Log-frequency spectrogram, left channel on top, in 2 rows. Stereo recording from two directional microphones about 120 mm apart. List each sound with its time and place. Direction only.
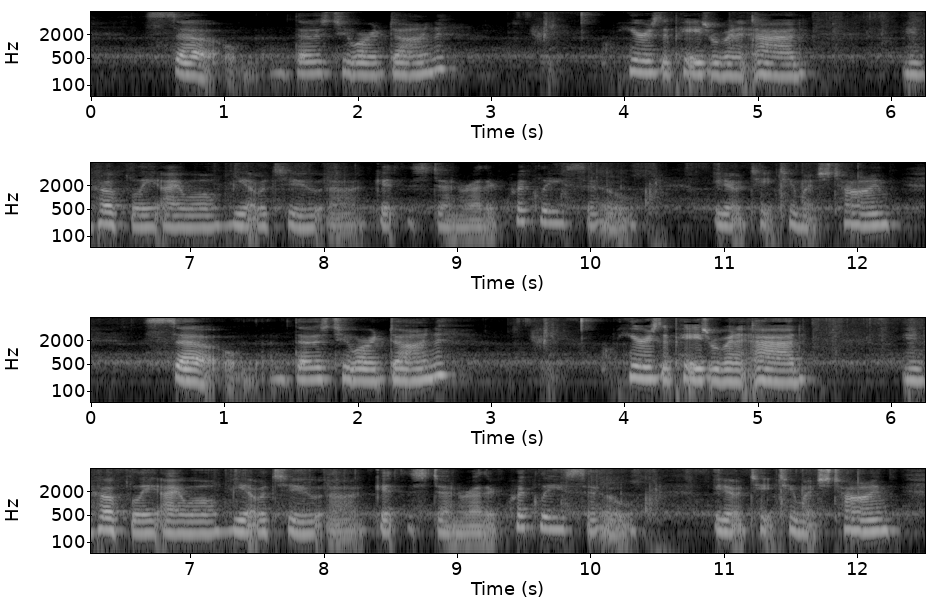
0.4 s a sound: 65° right (ahead or behind)
1.5 s speech: 65° right (ahead or behind)
3.6 s speech: 35° right (ahead or behind)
